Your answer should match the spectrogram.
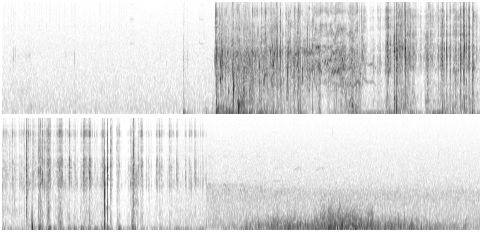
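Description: A GoPro in its waterproof housing being reeled up through the water and lifted out. The first seconds are almost silent. About four seconds in, loud water noise and splashing start around the housing, with many sharp knocks and clicks for some nine seconds. A softer low rumbling noise follows near the end.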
